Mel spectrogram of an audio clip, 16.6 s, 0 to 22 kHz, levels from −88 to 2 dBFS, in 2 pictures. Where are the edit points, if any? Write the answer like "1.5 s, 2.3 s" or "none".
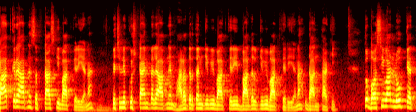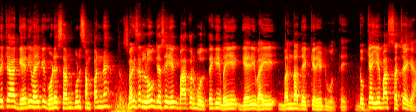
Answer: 10.6 s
